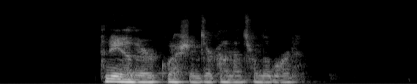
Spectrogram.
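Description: A middle-aged man speaks over an online call.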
